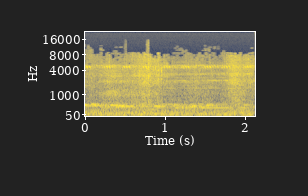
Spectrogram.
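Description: Faint, steady chirring of crickets in the grass.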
